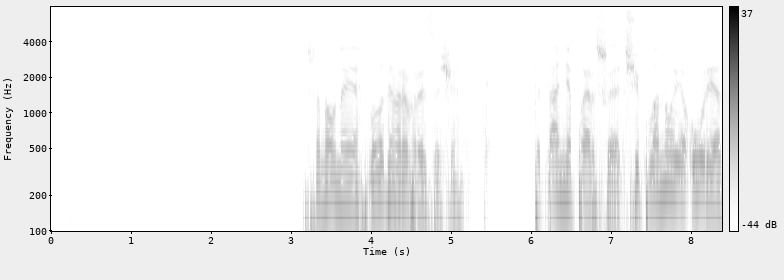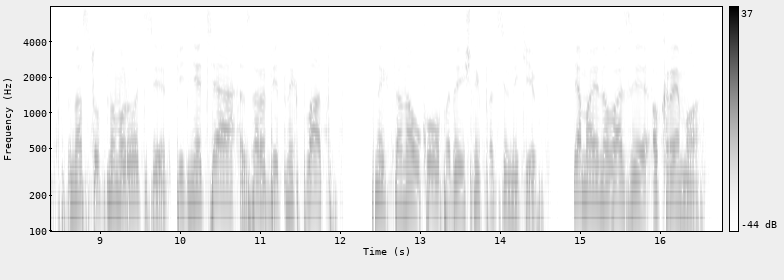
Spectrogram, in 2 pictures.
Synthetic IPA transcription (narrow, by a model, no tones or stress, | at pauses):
ʃɐnɔwnɪjʋɔlˠɔd̪ɪmɪɾɐbɐɾɪsɔʋɪt͡ʃɪ | pɪt̪ɑnʲːɐpɛrʃɛt͡ʃɪplˠɐnujɛʔuɾʲɐd̪wnɐst̪upnɔmʊɾɔt͡sʲipʲid̪ʲnʲɐtʲːazɐɾɔbʲit̪nɪxplˠɑt̪ | nɪxt̪ɐnɐʊkɔʋɔped̪ɐjit͡ʃnɪxpɾɐt͡sʲiwnɪkʲḭw | jamɑjʊnɐʋɑzʲiɔkɾɛmɔ̰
